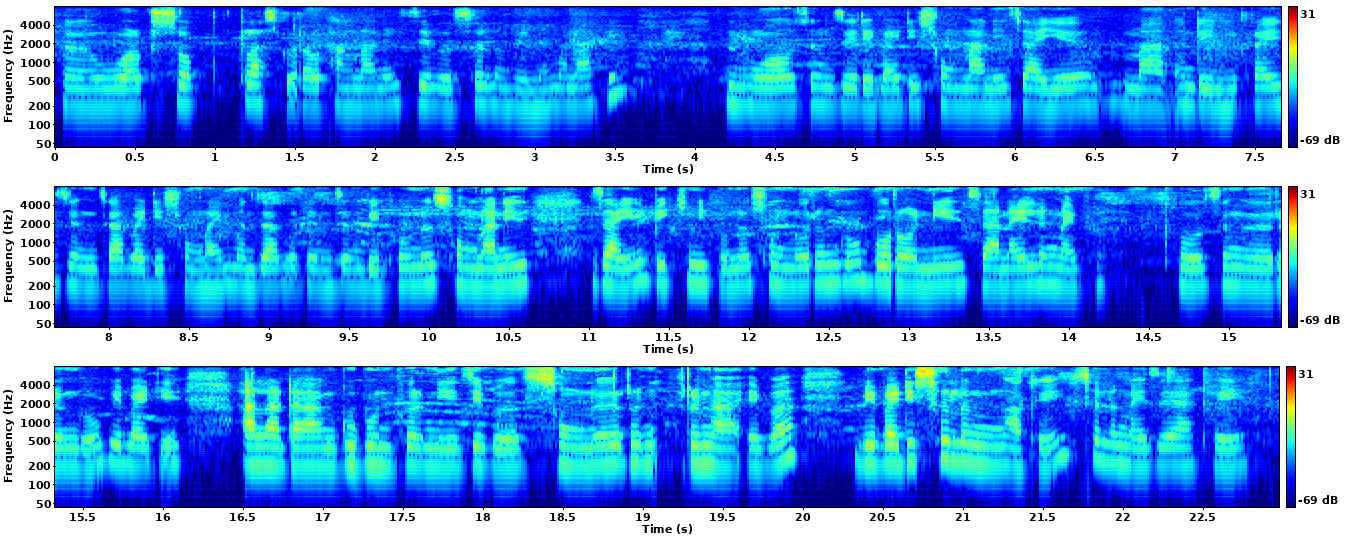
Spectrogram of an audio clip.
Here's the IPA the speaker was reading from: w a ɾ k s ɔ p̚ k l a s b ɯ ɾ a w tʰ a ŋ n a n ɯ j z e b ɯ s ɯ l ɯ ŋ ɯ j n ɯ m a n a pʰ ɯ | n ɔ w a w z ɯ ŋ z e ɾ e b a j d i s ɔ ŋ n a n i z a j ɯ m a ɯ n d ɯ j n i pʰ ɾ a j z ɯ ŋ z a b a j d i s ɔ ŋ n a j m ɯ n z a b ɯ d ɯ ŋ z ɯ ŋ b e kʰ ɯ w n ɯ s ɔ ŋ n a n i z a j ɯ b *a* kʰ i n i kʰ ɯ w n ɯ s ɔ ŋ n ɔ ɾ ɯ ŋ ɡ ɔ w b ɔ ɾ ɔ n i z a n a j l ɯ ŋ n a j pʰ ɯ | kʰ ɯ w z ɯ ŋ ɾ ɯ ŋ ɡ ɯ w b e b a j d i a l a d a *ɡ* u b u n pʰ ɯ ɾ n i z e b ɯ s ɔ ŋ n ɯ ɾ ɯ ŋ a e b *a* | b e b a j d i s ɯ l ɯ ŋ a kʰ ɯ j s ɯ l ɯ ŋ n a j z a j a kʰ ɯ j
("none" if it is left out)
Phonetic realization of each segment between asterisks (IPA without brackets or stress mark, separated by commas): e, ɡ, a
